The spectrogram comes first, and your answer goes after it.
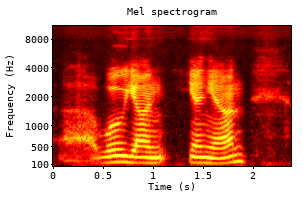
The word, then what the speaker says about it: Wu Yan: Wu Yan.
